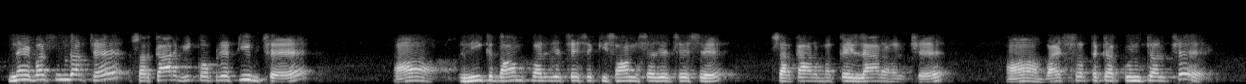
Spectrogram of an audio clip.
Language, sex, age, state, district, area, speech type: Maithili, male, 45-60, Bihar, Saharsa, rural, conversation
